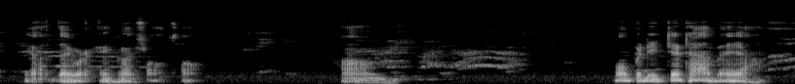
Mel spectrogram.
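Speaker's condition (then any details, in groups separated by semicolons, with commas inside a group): Multiple sclerosis; lives in care home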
